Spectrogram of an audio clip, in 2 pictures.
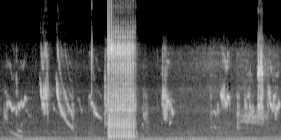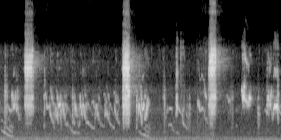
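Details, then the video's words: Australian parrots giving a lively mix of high chirps, downward-sliding whistles and sharp squawks, many overlapping notes; one loud broad rasping burst early on, low hum behind. "Australian parrot voice"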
